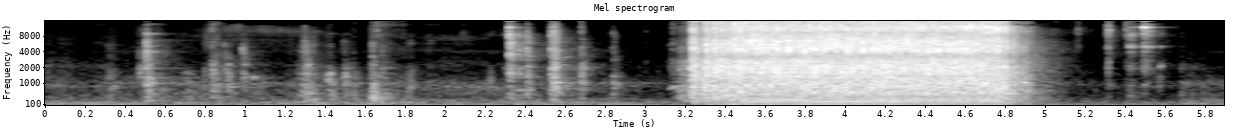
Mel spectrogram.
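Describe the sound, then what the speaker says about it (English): A ratcheting tool, a 9/16 socket and wrench, runs on a bolt at the front hinge of a DR leaf vac, a dense buzzing burst of about a second and a half after a few faint clicks and taps. "For this, we'll use a 9/16 socket and wrench."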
